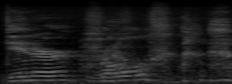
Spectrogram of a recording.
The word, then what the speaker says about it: Denneroll: So today we want to address the Denneroll, and which people sometimes call the dinner roll, or all kinds of different names, but it's spelled Denneroll, D-E-N-N-E-R-O-L-L.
